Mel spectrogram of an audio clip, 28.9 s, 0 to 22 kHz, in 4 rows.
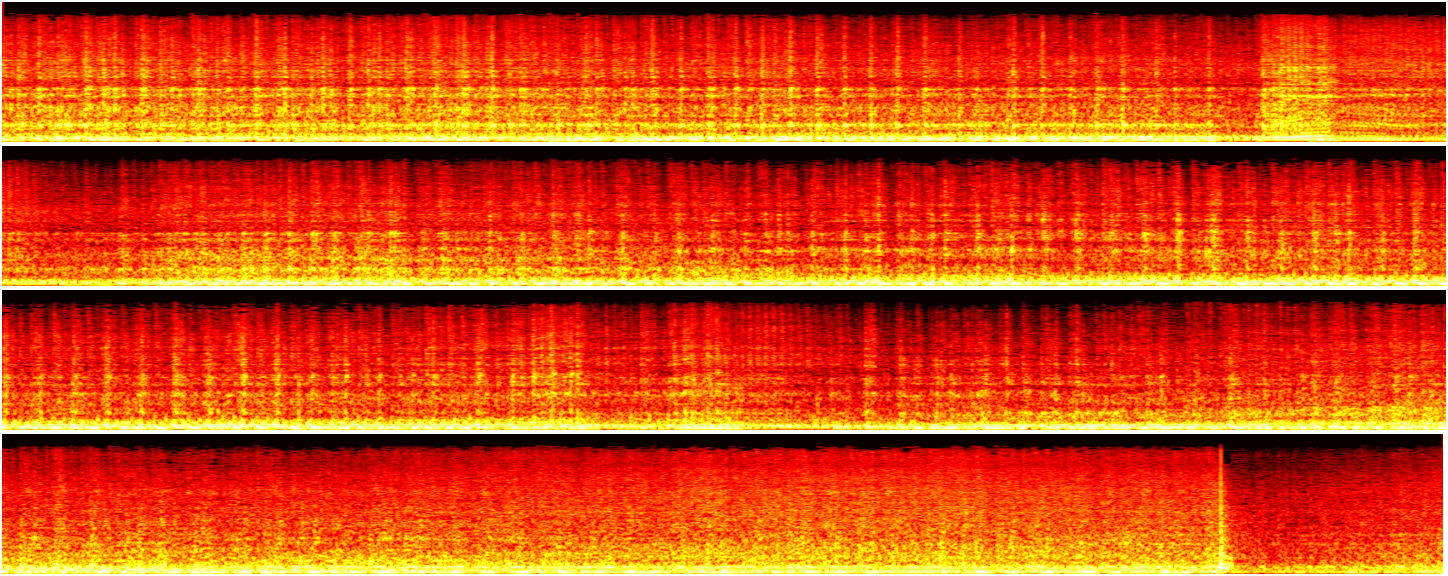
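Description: Carbureted V8 of a 1970s drag car running at idle, with two brief changes in revs, about six and seventeen seconds in. Near the end it drops in level.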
